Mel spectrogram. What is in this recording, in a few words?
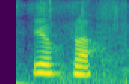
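"qie2zi5", Mandarin Chinese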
